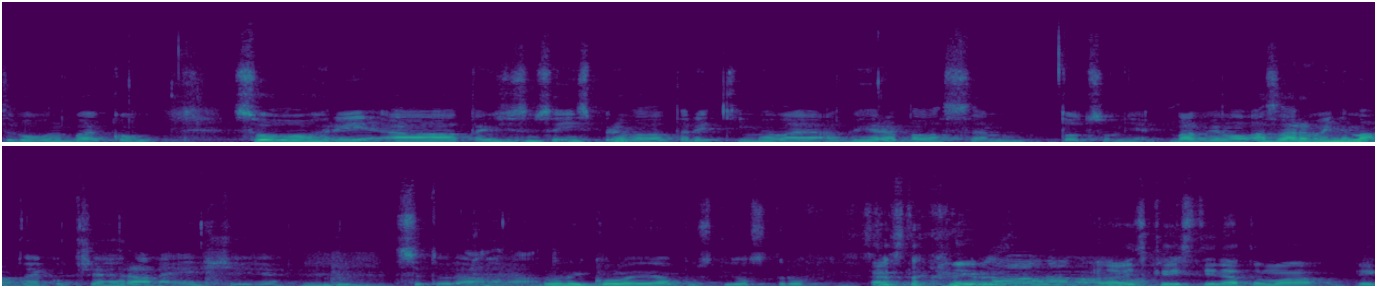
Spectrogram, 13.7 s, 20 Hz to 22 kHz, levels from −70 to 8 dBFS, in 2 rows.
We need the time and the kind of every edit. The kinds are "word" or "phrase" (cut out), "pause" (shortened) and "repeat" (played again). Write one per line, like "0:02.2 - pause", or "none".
0:11.2 - word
